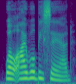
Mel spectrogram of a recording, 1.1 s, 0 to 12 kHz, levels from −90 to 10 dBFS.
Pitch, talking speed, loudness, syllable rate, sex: 210 Hz, 260 wpm, -16 LUFS, 5.2 syllables/s, female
